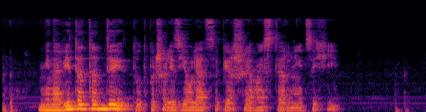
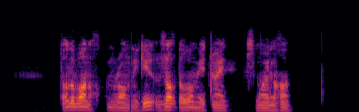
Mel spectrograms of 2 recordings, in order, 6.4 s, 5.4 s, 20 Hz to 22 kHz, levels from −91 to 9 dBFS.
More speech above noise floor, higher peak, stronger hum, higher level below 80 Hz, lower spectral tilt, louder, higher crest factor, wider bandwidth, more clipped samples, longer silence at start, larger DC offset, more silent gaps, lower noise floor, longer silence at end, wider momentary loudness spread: second, 45 dB vs over 61 dB; first, -2 dBFS vs -8 dBFS; neither; first, -38 dBFS vs -60 dBFS; first, -7.5 dB/octave vs -5.5 dB/octave; first, -19 LUFS vs -30 LUFS; about the same, 18 dB vs 22 dB; first, 11.5 kHz vs 7.4 kHz; neither; second, 0.05 s vs 0.9 s; neither; neither; second, -64 dBFS vs under -90 dBFS; second, 0.4 s vs 1.05 s; first, 19 LU vs 12 LU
